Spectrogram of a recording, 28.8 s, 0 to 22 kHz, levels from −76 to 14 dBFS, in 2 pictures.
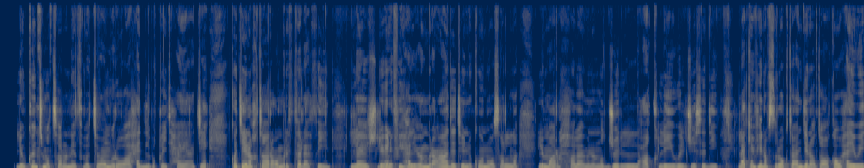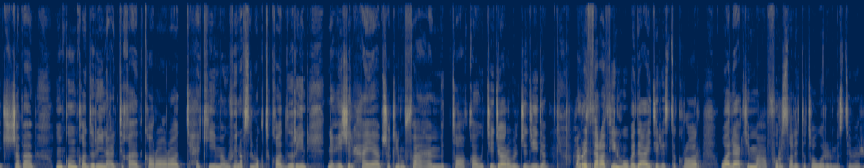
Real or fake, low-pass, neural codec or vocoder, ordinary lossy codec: real; none; none; none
